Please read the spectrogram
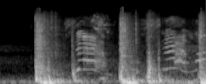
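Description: Sudden loud bangs against a car, the first about a third of a second in and two more near the middle, with high wavering cries between them.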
